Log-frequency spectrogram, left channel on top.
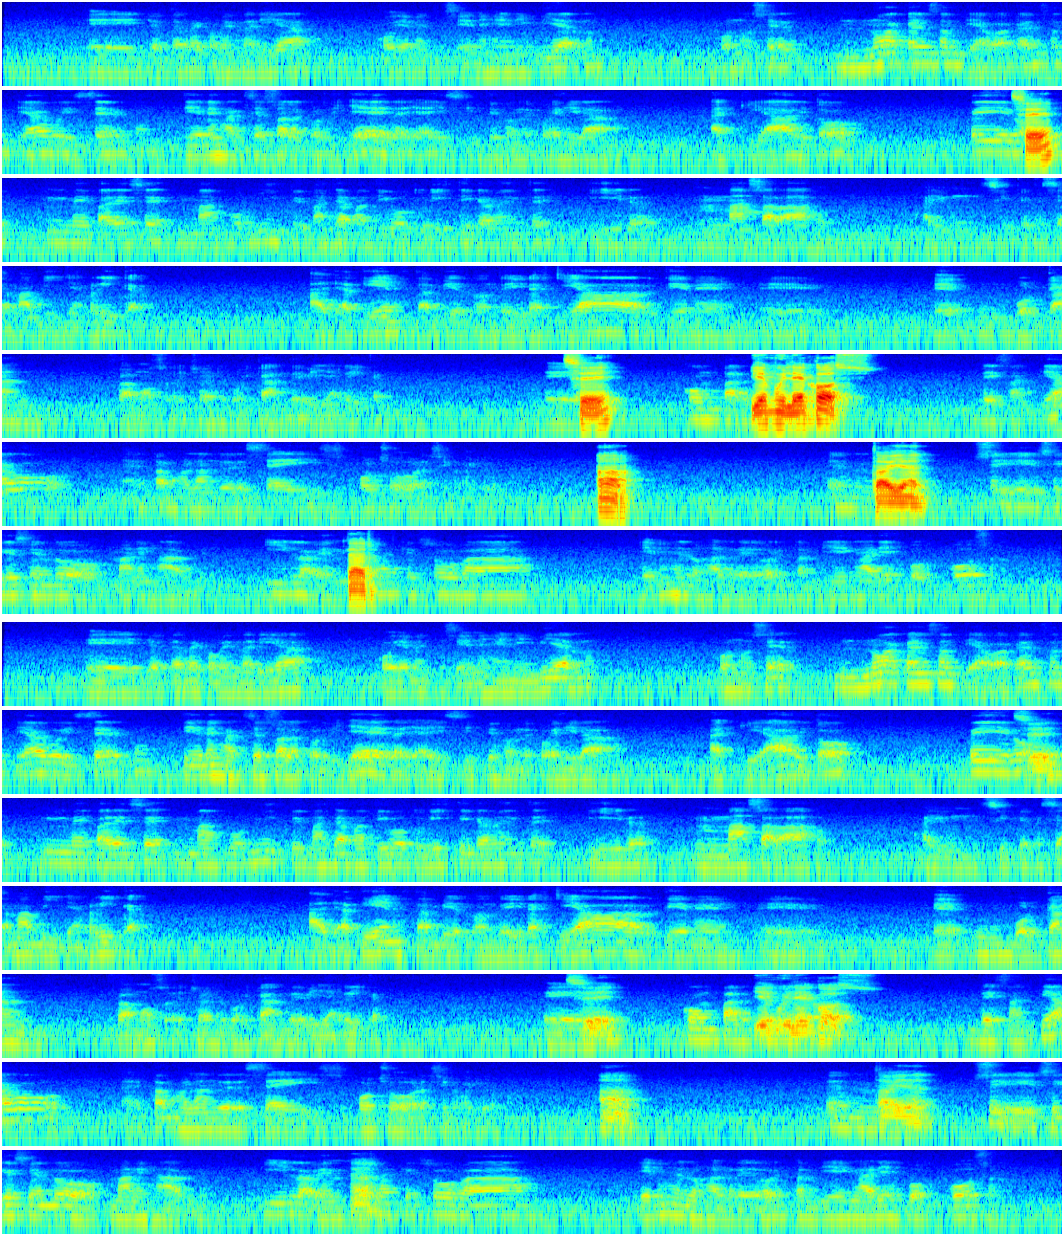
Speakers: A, on the right; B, on the left.
A: eh, yo te recomendaría, obviamente, si vienes en invierno, conocer, no acá en Santiago, acá en Santiago y cerca tienes acceso a la cordillera y hay sitios donde puedes ir a, a esquiar y todo, pero
B: sí,
A: me parece más bonito y más llamativo turísticamente ir más abajo. Hay un sitio que se llama Villarrica. Allá tienes también donde ir a esquiar, tienes eh, eh, un volcán famoso, de hecho es el volcán de Villarrica, eh,
B: sí.
A: compartido
B: ¿Y es muy lejos?
A: de Santiago, eh, estamos hablando de 6 8 horas, si no me equivoco.
B: Ah.
A: El-
B: Está bien,
A: sí, sigue siendo manejable. Y la ventaja
B: claro.
A: es que eso va, tienes en los alrededores también áreas boscosas.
